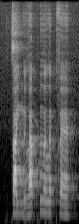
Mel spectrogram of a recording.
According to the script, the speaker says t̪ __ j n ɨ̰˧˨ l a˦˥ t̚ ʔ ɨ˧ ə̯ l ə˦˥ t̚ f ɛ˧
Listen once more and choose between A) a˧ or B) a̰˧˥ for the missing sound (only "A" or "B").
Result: A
